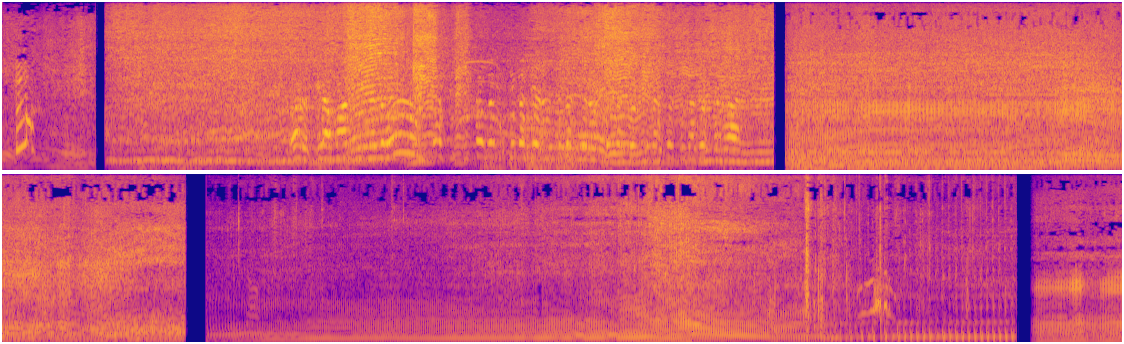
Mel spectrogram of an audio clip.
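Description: Dirt bike engines roar and rev loudly.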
